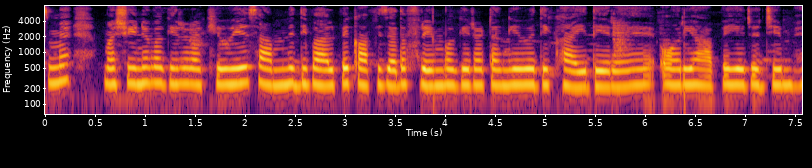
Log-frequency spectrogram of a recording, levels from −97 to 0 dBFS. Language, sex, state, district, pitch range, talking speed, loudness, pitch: Hindi, female, Haryana, Rohtak, 235-245 Hz, 205 wpm, -15 LUFS, 240 Hz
